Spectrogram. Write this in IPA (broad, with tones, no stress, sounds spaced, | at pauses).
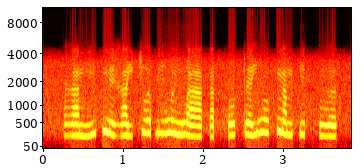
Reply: ɣ a˨˩ n ɲ ɨ˦˥ p̚ ŋ e˨˩ ɣ a˨˩˦ j c u˧ ə̯ ɓ i˧˥ w ə˧ ŋ w aː˨˩ k a˨˩ k̚ h o˧ t̪ ɛ˧˥ j w o˦˥ k̚ ŋ a˧ m ʔ i˦˥ t̚ h u˧ ə̯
